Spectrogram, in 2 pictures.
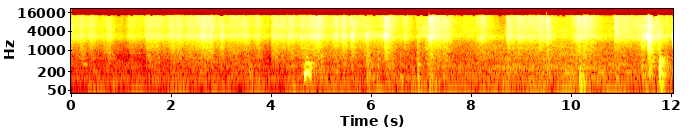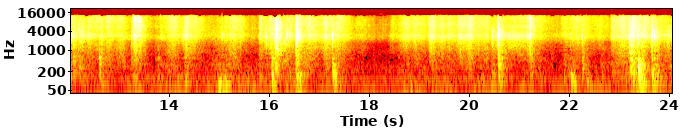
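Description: An owl pouncing on and dragging a bag across a wooden floor: irregular rustling and scrabbling with knocks and thumps, the loudest about halfway through and near the end.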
